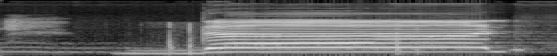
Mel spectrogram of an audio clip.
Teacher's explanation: دال کو زبان کی نوک اوپر کے دانتوں کی جڑ سے لگا کر ادا کرتے ہیں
